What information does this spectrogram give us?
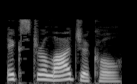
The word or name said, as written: extralogical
